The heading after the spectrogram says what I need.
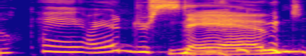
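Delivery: slow, high, drawn-out mock understanding.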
